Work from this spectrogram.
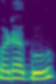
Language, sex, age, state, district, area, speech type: Kannada, female, 18-30, Karnataka, Shimoga, rural, spontaneous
